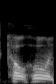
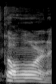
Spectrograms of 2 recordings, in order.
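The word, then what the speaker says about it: Coehoorn: up i'm sorry his cohoon is it cohorn i think it's cohorn i think i noticed there was an r in there i think i was saying it wrong the other day okay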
